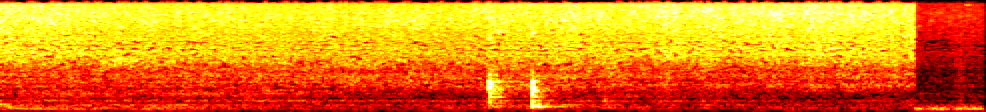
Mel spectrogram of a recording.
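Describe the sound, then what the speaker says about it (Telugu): Soaked dried fish frying in hot oil with turmeric and ginger paste, a steady loud sizzle running throughout with a couple of brief clinks of a utensil, then the hiss drops sharply near the end. "ఎండు చేపలు నూనెలో ఫ్రై అయినాయి."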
